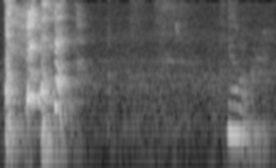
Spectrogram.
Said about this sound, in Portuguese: Estás com tosse.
